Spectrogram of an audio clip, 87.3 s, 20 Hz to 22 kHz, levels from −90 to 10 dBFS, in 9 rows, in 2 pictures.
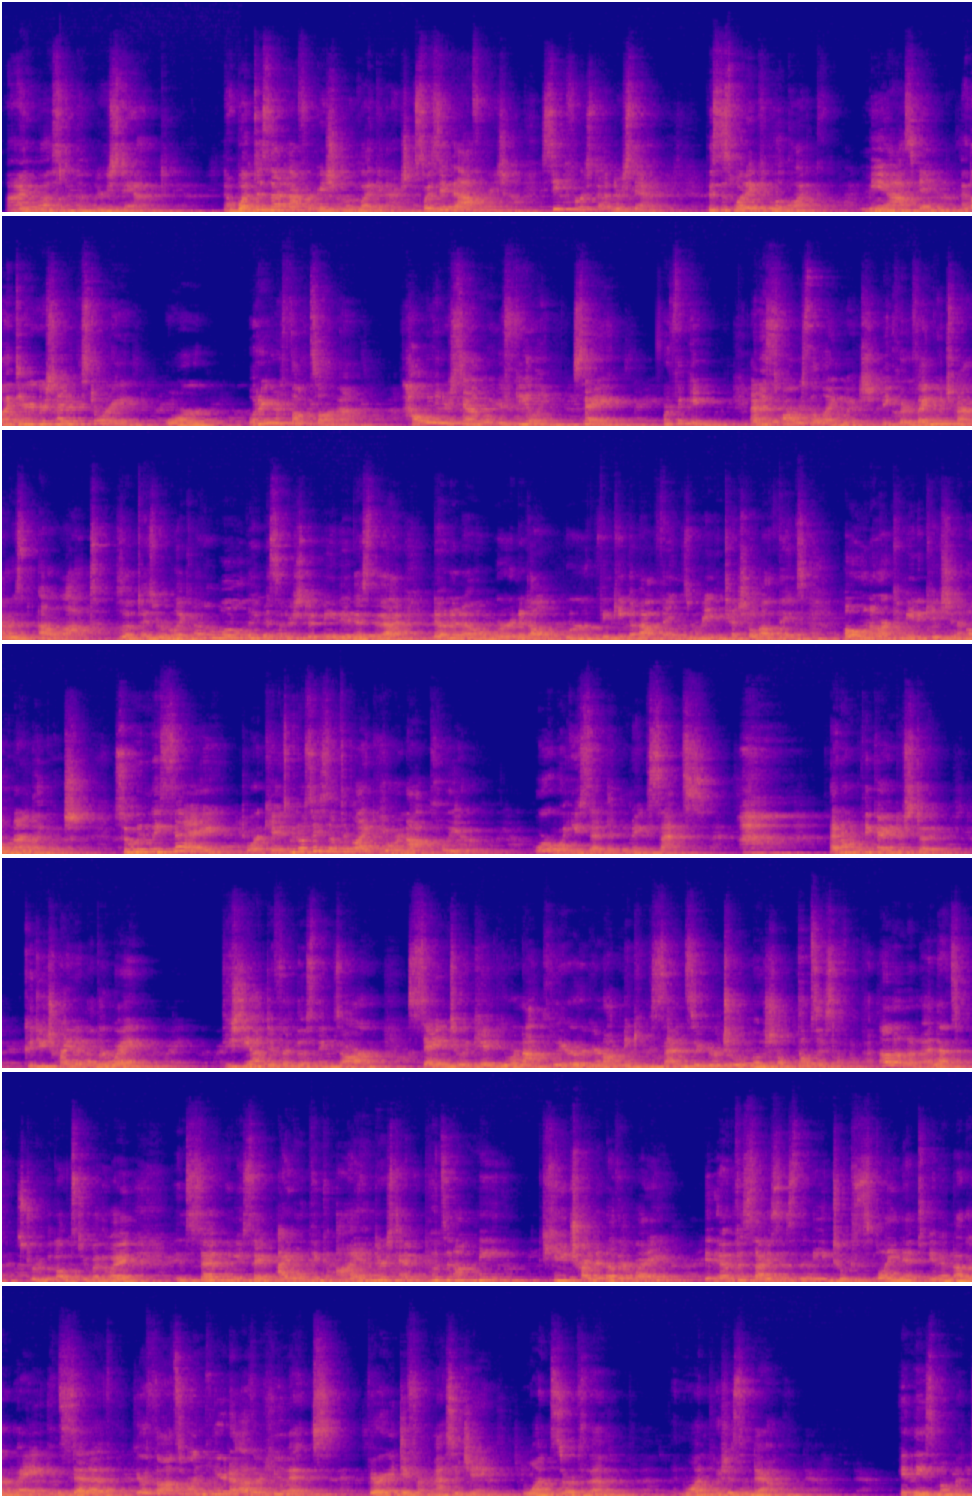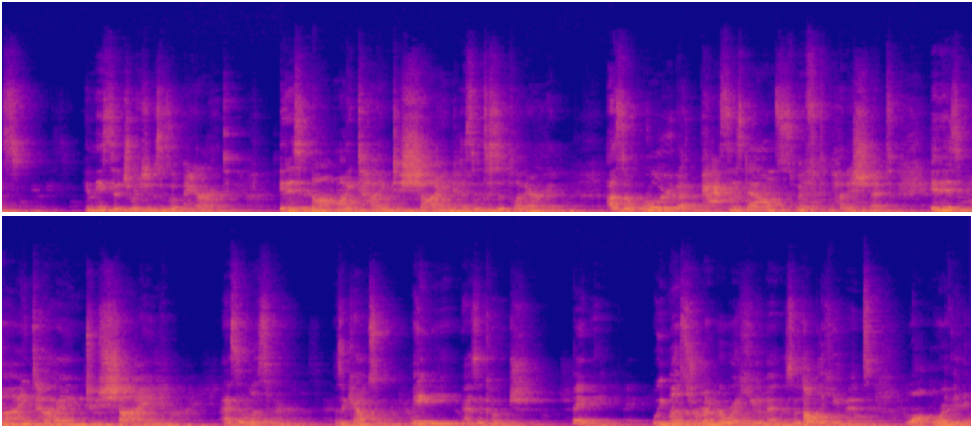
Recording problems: off-mic speech; far
room echo; noticeable; dies away in 1.1 s
echo of what is said; faint; throughout; 500 ms later, 20 dB below the speech

